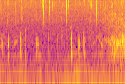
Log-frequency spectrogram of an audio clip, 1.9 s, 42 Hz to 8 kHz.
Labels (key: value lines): label: biophony, knock croak
recorder: SoundTrap 300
